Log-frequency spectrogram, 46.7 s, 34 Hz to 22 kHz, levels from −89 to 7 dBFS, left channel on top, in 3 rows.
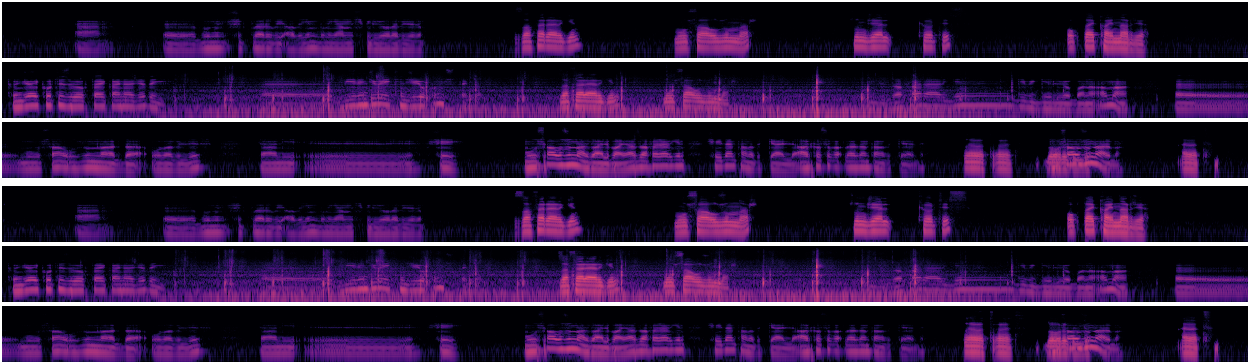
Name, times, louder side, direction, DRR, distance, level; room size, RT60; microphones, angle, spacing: voice 1, 0.9-1.3 2.0-5.3 15.6-17.6 18.8-21.6 26.4-29.7 30.2-33.7 34.4-36.9 37.7-42.7 44.2-45.1, left 2 dB, 35° left, 4.5 m, -49 dB
voice 2, 6.5-7.2 8.4-9.4 10.6-11.1 11.5-11.9 13.3-14.3 22.5-23.3 23.8-24.7 43.2-43.8 44.2-44.7 45.9-46.1, right 3 dB, 50° right, 0.7 m, -38 dB
sound 1, 16.5-29.7 30.0-30.1, right 3 dB, 30° right, 1.8 m, -48 dB
head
